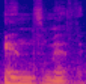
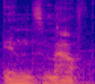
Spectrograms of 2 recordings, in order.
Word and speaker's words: Innsmouth: Innsmouth Academy I'm sorry innsmouth is pronounced innsmouth anybody who says ins mouth that has never been to Britain who noticed a pair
